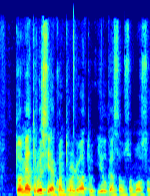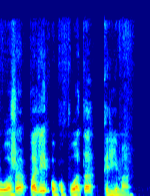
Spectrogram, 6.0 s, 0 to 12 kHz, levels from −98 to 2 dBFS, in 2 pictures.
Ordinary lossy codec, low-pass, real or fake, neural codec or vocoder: AAC, 48 kbps; 10.8 kHz; fake; vocoder, 44.1 kHz, 128 mel bands, Pupu-Vocoder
